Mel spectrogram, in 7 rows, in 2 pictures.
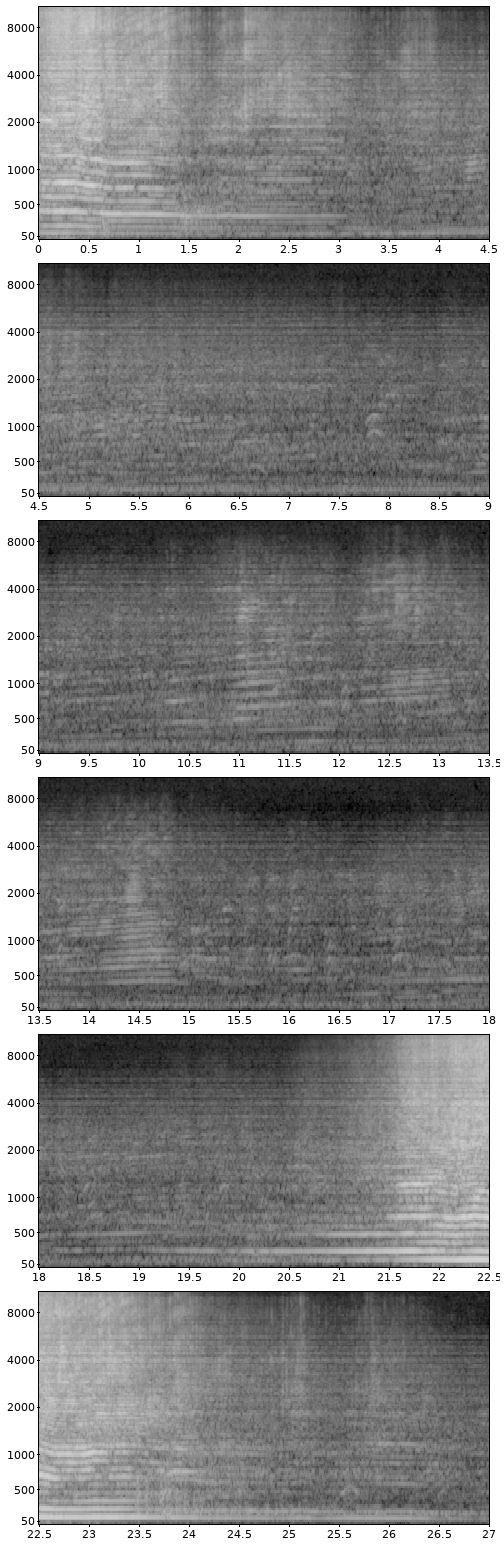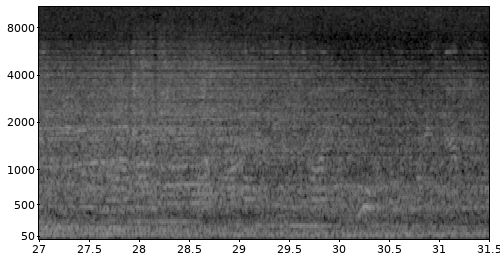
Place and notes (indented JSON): {
  "title": "Unnamed Road, Derby, UK - British Motorcycle Grand Prix 2005 ... MotoGP warm up",
  "date": "2005-07-24 10:00:00",
  "description": "British Motorcycle Grand Prix 2005 ... MotoGP warm up ... single point stereo mic to mini-disk ...",
  "latitude": "52.83",
  "longitude": "-1.37",
  "altitude": "74",
  "timezone": "Europe/London"
}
